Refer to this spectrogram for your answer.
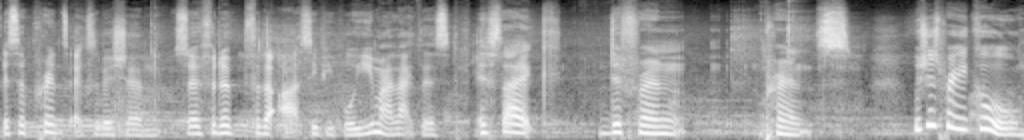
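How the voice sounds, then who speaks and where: This is a woman's voice with a fairly low pitch. Vocal fry is present. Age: 20s. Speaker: vlogger, university student. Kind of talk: casual vlog talk to camera. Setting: art gallery, then at home.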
